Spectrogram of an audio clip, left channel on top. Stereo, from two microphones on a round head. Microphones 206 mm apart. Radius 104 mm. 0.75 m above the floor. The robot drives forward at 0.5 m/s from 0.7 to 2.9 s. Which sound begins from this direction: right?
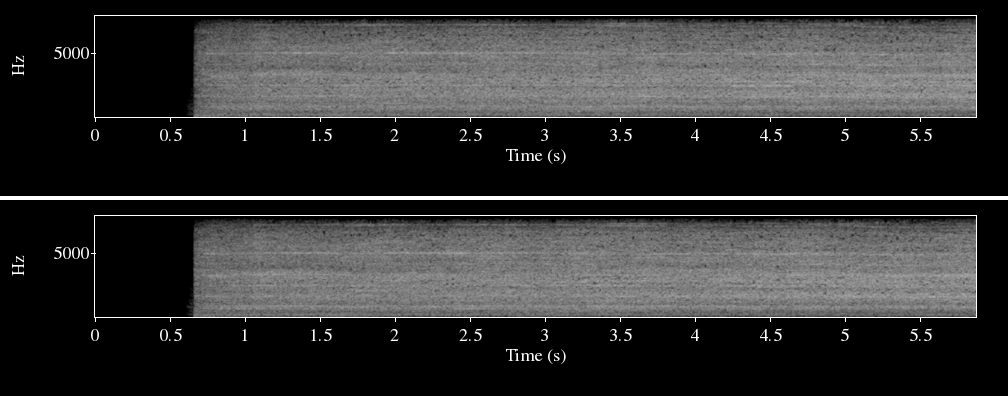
Sawing, at 0.7 s.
